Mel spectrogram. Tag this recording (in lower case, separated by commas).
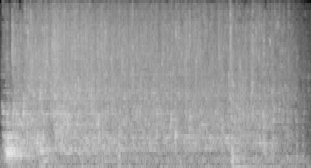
domestic sounds, toilet flush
